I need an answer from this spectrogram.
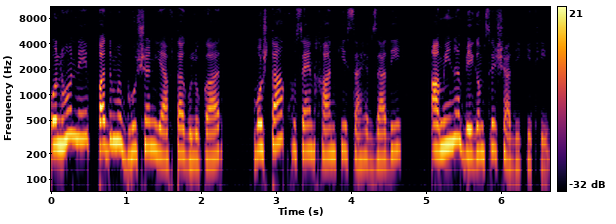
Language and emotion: Urdu, neutral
